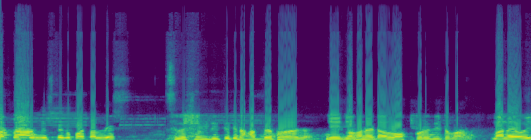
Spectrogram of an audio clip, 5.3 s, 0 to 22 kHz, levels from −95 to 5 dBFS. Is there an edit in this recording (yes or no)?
yes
